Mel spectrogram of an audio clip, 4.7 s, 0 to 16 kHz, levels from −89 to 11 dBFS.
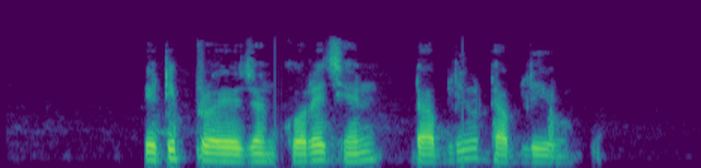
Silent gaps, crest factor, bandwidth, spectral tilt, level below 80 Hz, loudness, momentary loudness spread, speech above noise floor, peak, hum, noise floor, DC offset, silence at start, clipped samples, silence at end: none; 16 dB; 7.4 kHz; -6.5 dB/octave; -56 dBFS; -17 LUFS; 10 LU; 66 dB; -2 dBFS; none; -82 dBFS; under 0.1%; 0.95 s; under 0.1%; 0.9 s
